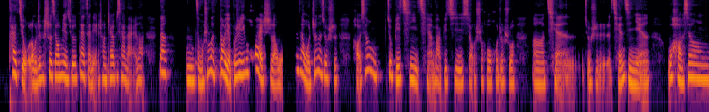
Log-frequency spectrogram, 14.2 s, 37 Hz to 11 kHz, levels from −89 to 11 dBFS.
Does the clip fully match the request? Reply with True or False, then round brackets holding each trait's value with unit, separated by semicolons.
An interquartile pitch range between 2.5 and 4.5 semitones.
False (5.1 semitones)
